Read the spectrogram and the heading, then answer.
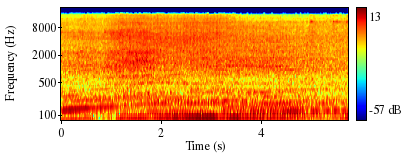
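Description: A bus engine runs as the bus departs, a steady low rumble with a droning hum that holds throughout, with no voices.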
